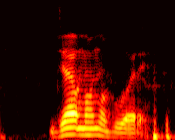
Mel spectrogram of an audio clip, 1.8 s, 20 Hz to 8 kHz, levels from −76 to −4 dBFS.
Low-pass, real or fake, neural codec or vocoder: 7.2 kHz; fake; codec, 16 kHz, 4 kbps, FunCodec, trained on LibriTTS, 50 frames a second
